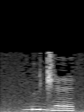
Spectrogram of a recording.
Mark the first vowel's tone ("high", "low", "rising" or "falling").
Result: high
